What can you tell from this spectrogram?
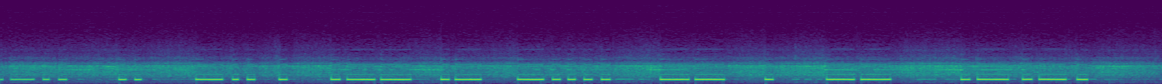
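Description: Morse code from an amateur radio receiver: a single steady tone keyed on and off in dots and dashes, over constant receiver hiss.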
